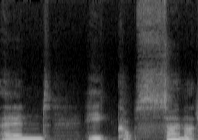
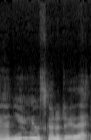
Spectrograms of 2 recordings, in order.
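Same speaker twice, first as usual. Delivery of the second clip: smug admission; 8 semitones higher, much faster than usual. Retold or imitated. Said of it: "And I".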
